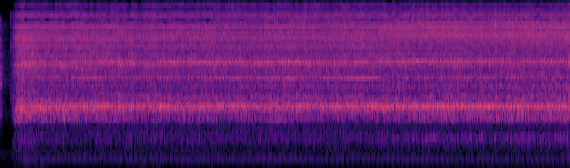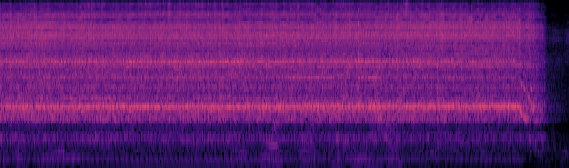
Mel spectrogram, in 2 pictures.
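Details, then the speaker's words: Mazzer espresso grinder after cleaning and grind-adjustment repair (it previously could not grind coarse enough): steady high motor whine with an even grinding texture, no strain or rattle, then a clean spin-down; grinder running normally. "the grinder is working perfectly fine now"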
